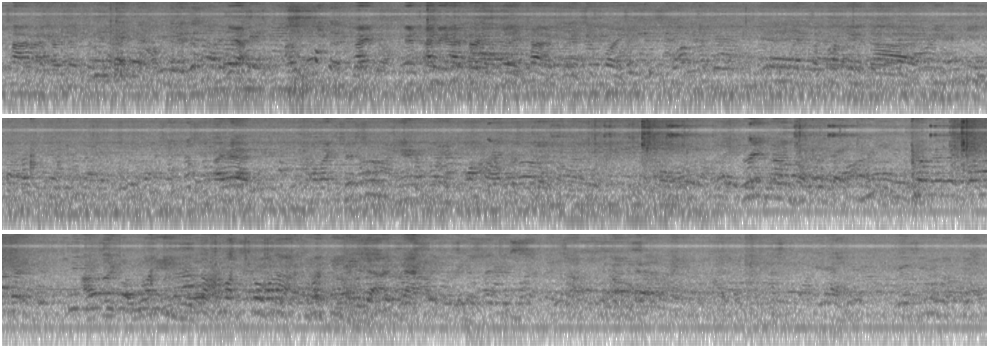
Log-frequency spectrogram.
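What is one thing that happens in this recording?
Skaters' wheels roll and scrape on the floor of a large echoing hall.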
